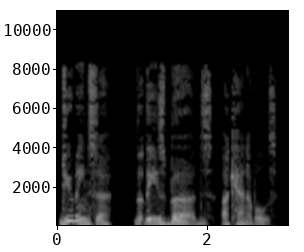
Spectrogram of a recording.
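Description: A man's voice: on the high side, big pitch swings, a little slow, vocal fry, darkish tone, slightly rough, dry recording, pitched above the performer's own voice, exaggerated voice. A man voicing a precocious, coolly challenging young nobleman in an audiobook, with a brittle, pointed delivery. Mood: probing.

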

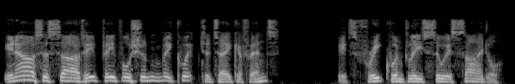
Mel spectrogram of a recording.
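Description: A blunt warrior, as a man puts him on, dry and pointedly ironic. His voice is raised above the narration and has a husky grain. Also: medium pitch, lively intonation, moderate pace, no echo, voice pushed up.

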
